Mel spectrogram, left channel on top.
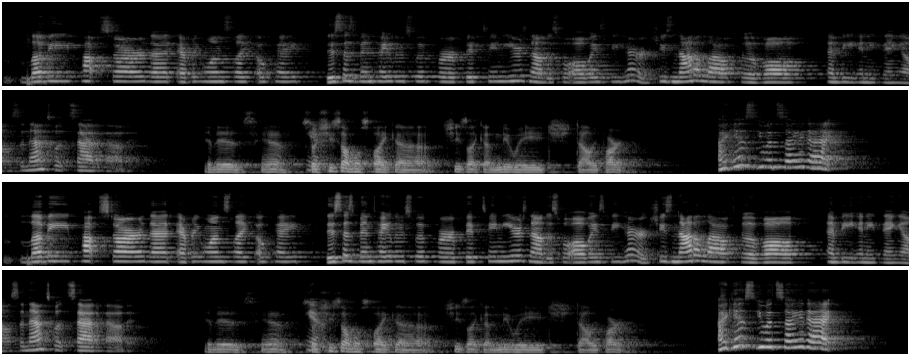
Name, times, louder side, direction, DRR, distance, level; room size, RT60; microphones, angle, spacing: voice 1, 0.0-3.0 3.2-7.9 8.2-10.3 12.1-12.3 16.2-17.4, right 4 dB, 55° right, 10 dB, 0.6 m, -29 dB
voice 2, 11.1-15.4, left 2 dB, 25° left, 9 dB, 0.4 m, -33 dB
9.5 x 4.3 x 5.0 m, 1.0 s
head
